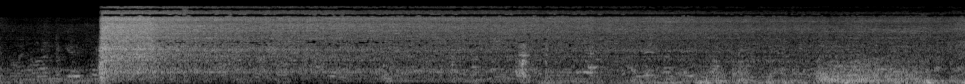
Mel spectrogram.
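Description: Steam hisses loudly and steadily from a locomotive, slowly easing off.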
